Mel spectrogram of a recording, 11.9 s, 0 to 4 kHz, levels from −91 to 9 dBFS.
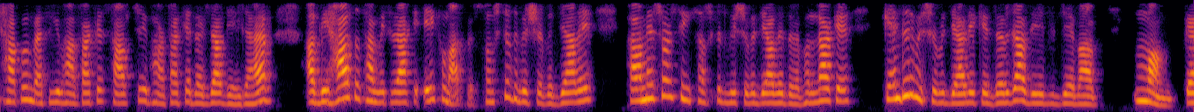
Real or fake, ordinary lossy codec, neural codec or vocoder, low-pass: fake; none; codec, 16 kHz, 0.8 kbps, ZipCodec; 3.6 kHz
